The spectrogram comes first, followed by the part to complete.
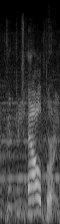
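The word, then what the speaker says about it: Talbot: great classic to 1938 Talbert Lago. And I gotta tell you, it's spelled T A L B O T, pronounced Talbert, like it's B E R T, if you can believe that.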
